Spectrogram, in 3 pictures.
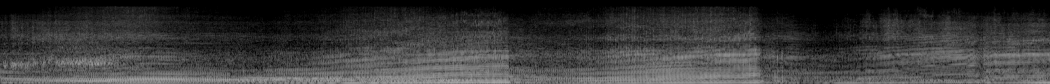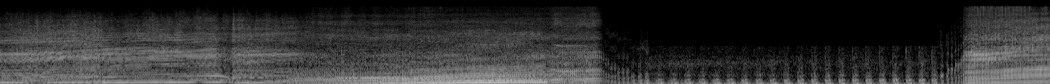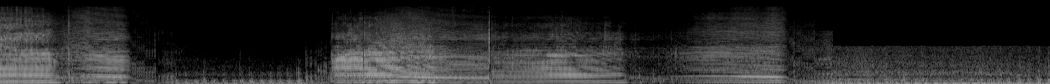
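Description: Motorcycle engines on track, revving up and down again and again as the bikes accelerate and back off through the corners. Around the middle comes a quieter stretch of even, rapid engine pulsing before the revving resumes in short clips.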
